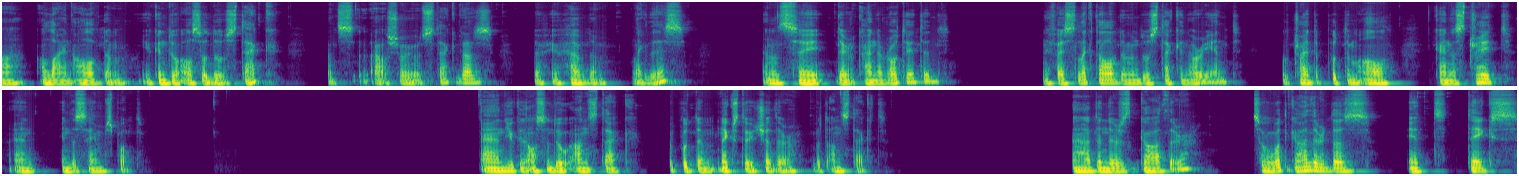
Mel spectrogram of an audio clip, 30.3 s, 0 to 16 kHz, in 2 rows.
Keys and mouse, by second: 2.5-3.3 typing, 2.6 click, 3.0 click, 3.8 alt+q, 4.2 click, 4.4-7.4 typing, 4.9 click, 5.6 alt+q, 5.8 click, 7.2 click, 9.3 click, 9.8 3, 10.0 click, 12.0 click, 14.8 alt+middle click, 16.1 alt+Tab, 16.6 alt+click, 19.7 alt+Tab, 20.8 click, 23.0 click, 24.0 alt+Tab, 26.8 click, 27.2 middle click, 27.6-28.5 typing, 28.1 click, 28.1 click, 29.1 click.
